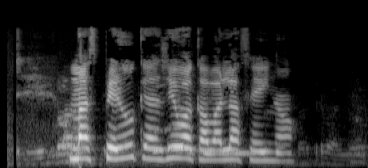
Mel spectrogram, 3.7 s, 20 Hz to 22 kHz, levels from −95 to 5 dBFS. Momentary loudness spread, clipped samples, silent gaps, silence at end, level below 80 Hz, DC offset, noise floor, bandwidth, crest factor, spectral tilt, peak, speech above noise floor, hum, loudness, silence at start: 18 LU; under 0.1%; none; 0.75 s; -68 dBFS; under 0.1%; -60 dBFS; 11.5 kHz; 22 dB; -3.5 dB/octave; 0 dBFS; 40 dB; none; -20 LUFS; 0.35 s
